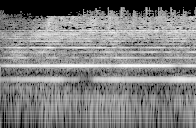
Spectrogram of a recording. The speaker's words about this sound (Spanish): Es la alarma que ayer sonó en Dnipro antes de un ataque que ha arrasado el aeropuerto de la ciudad, uno de los más importantes en esa zona.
